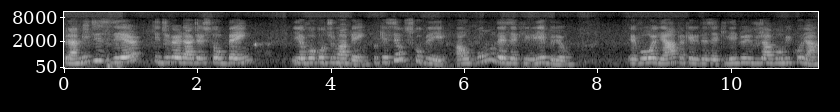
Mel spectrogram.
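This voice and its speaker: Over noticeable background noise, a woman talks at a fairly slow pace in a fairly high pitch with ordinary pitch variation. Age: 60s. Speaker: therapist and podcast host. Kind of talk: casual talk show conversation.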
